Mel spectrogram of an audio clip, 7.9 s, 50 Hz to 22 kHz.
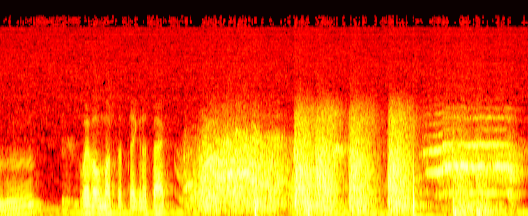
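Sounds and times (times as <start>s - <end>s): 
bursts of rough hissing noise: 0.0s - 6.5s
low steady hum: 0.0s - 7.9s
speech: 1.2s - 3.1s
laughter: 2.7s - 4.4s
sharp gunshots beyond a door: 3.8s - 6.4s.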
